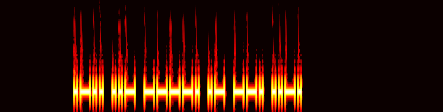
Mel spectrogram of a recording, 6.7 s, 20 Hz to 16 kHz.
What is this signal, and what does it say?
Morse code, heard as a keyed tone, about 25 wpm, 700 Hz. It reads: LU9AGF
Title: DXCC-100 Call Signs - 6 Characters - Repeated 2x - 25wpm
